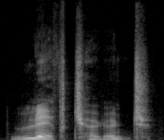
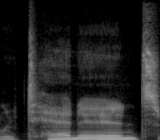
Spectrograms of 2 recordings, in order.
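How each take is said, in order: First: It is said in a British accent. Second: It is said in a non-British accent.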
